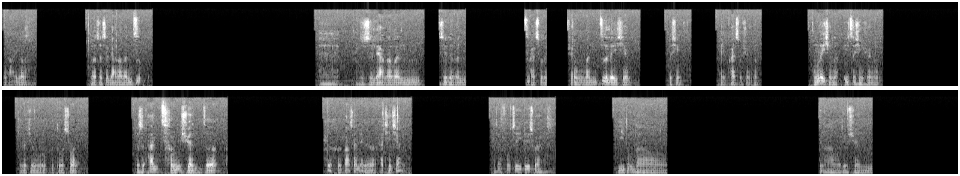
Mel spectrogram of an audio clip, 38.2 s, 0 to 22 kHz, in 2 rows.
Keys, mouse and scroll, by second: 0.7 shift+d, 1.3 shift+d, 1.9 Tab, 3.2-4.3 typing, 4.5 KP_Enter, 5.7-6.9 drag, 6.3 Tab, 8.8 a, 10.5-11.7 drag, 13.9 click, 14.2 g, 15.7 g, 16.8 a, 19.3-21.3 drag, 24.7 click, 28.6 shift+d, 31.3 m, 33.7 `, 34.4 a, 34.8 right click, 35.6 click, 36.4 click, 37.9-38.2 drag.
